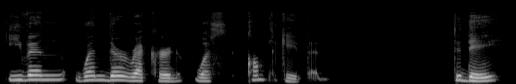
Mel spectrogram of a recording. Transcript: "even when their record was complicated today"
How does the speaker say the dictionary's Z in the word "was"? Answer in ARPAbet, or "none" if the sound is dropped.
S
